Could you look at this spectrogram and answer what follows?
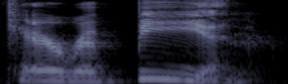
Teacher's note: in the second pronunciation we have a clear long a sound and the third syllable is accented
